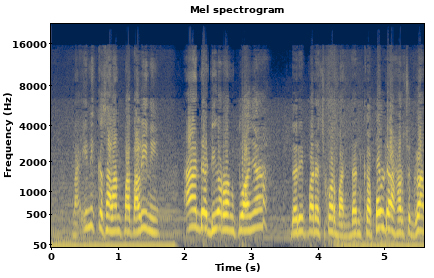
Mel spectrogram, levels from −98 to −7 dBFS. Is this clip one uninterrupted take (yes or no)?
yes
